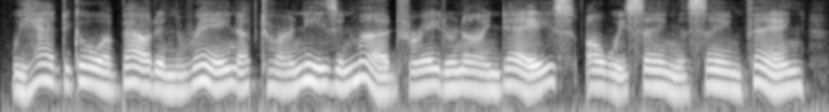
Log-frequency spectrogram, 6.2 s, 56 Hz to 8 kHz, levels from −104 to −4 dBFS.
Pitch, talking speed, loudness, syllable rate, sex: 175 Hz, 230 wpm, -15 LUFS, 4.4 syllables/s, female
